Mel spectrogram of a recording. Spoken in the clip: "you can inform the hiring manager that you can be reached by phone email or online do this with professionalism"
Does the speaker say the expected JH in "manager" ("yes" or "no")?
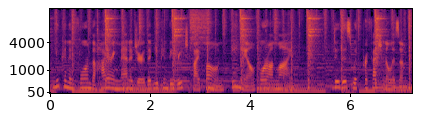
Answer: yes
